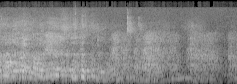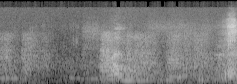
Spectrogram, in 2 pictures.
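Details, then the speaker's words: Simulated cochlear implant hearing of a Korean greeting "안녕하세요", as a first-time implant user might hear it with very few electrode channels: noisy, buzzy, smeared speech. "인공와우 를 처음 단 사람이 듣는 소리가 만 이럴 거라고 생각을 합니다"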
